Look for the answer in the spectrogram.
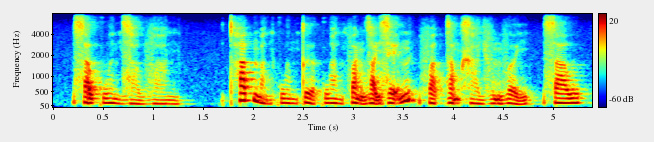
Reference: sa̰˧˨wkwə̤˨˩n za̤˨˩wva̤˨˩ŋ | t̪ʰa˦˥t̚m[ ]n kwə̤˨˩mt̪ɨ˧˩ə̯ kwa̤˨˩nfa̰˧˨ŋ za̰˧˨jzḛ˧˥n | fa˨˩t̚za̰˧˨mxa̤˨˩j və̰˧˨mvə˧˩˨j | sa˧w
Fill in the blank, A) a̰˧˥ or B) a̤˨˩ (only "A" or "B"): B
